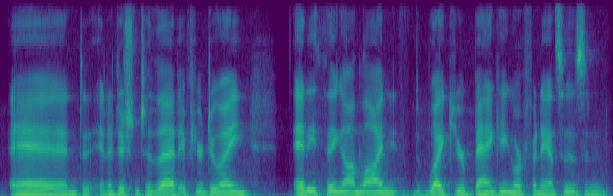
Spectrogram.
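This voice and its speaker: A woman's voice: rumbling low, darkish tone, a little hiss or hum. A woman hosting a call-in radio show, giving tech advice in a chatty, upbeat and reassuring way with many fillers.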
